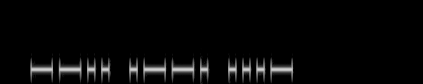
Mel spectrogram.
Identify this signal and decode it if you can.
Morse code, heard as a keyed tone, about 17 wpm, 700 Hz. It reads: ZPV
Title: USA Call Sign Postfixes - 3 Letters 17wpm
